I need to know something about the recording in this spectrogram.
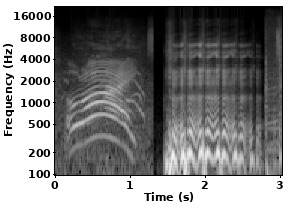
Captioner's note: laughter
